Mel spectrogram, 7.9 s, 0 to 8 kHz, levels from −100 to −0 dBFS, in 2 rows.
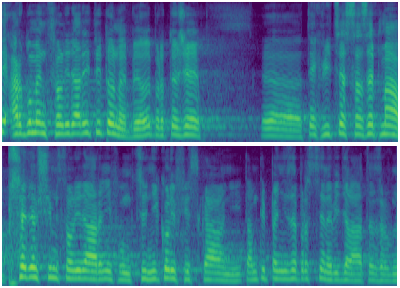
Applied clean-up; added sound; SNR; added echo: none; none; none; none.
